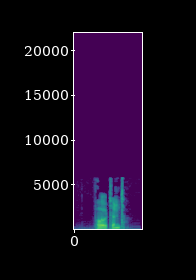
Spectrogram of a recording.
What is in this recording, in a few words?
"potent", english; adjectives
